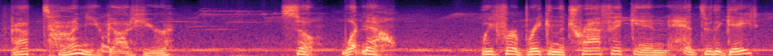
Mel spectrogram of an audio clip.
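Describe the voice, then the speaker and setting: A young man voicing a teenage hero with a wry, easygoing manner. His delivery is lively and full of swings. Loud game music plays under him. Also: on the high side, moderate pace, close to an everyday voice. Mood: casual. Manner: wisecracking, easygoing. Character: heroic, wry teenage boy leader.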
